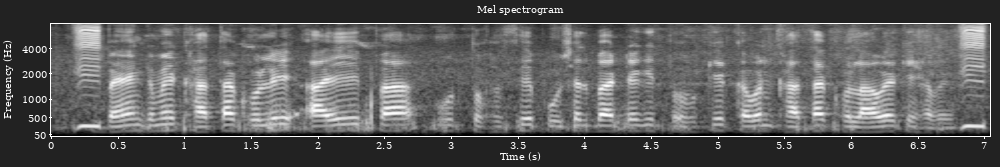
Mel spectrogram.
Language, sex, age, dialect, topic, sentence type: Bhojpuri, male, 18-24, Northern, banking, statement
